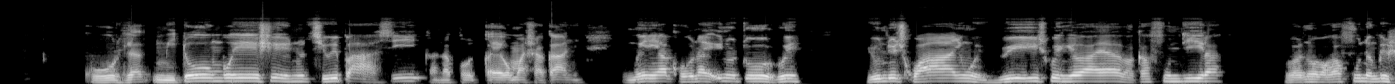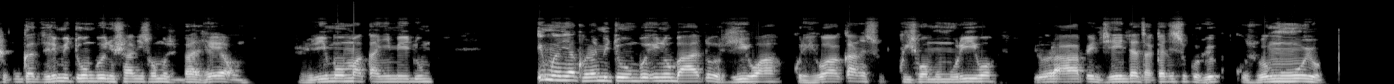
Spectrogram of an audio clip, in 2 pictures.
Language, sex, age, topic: Ndau, male, 25-35, education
